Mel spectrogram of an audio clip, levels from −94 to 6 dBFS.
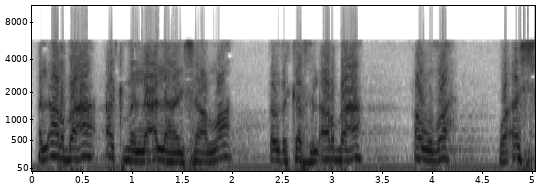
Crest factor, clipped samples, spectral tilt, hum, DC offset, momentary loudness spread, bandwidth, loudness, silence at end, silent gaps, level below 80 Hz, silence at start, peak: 8 dB; 0.7%; -7 dB/octave; none; under 0.1%; 10 LU; 11 kHz; -8 LUFS; 0 s; none; -24 dBFS; 0 s; 0 dBFS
